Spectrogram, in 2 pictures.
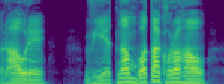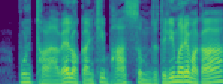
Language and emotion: Goan Konkani, fearful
